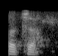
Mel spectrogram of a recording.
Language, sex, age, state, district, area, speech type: Urdu, male, 18-30, Uttar Pradesh, Saharanpur, urban, conversation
